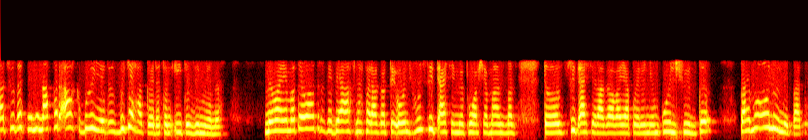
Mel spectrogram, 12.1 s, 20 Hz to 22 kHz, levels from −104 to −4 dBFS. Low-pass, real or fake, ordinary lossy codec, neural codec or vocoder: 3.6 kHz; real; none; none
